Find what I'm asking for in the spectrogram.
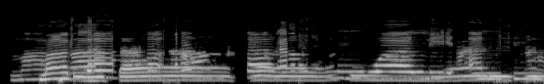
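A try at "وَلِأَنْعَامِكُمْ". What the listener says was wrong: nah, bedakan ya antara huruf alif dengan ain ya. Hamzah dan ain. Wali'an a. Wali'an'a ya. Beda ya.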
